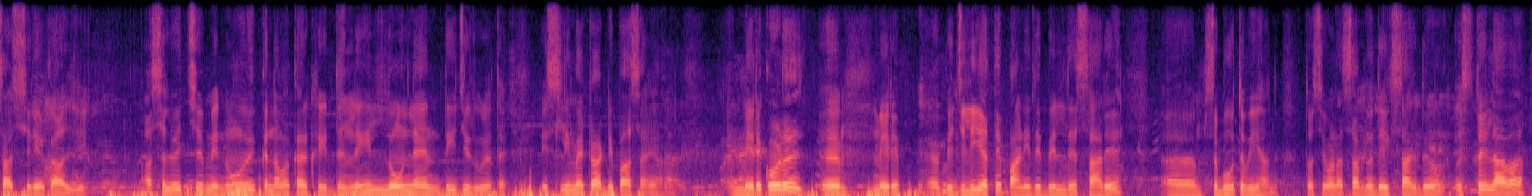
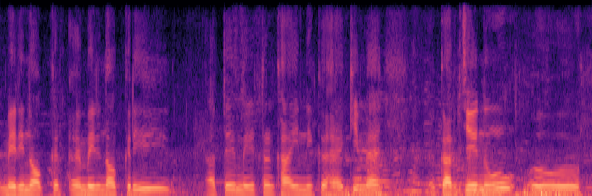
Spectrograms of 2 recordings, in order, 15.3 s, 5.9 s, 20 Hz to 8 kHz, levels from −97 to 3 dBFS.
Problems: background sounds at intervals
